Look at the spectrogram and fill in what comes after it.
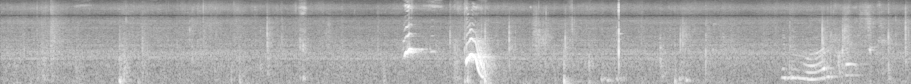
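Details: Bichon Frisé puppies aged three weeks and four days at a small kennel in Vejle, Denmark; a few short high whimpers and squeaks, then a wavering whine near the end, with human speech and clicking sounds in a quiet room.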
